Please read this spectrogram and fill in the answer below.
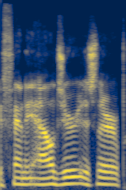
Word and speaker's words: Alger: A family member said it was Alger. Alger. And I never know how it's going to come out of my mouth. I mean, just because they say it Alger now doesn't mean they said it Alger back then.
